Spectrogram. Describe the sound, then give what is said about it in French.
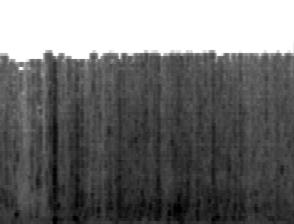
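Paddlers in wetsuits and waterproof gloves push a kayak into water among blocks of ice, giving a steady wash of trickling, splashing water with a few small splashes and knocks over two seconds, no voices. “Ils enfilent leurs combinaisons, leurs gants étanches et ils poussent leur kayak à l'eau.”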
